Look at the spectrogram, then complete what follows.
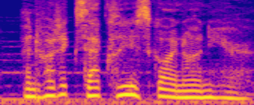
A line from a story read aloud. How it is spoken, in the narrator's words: she said in her husky voice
